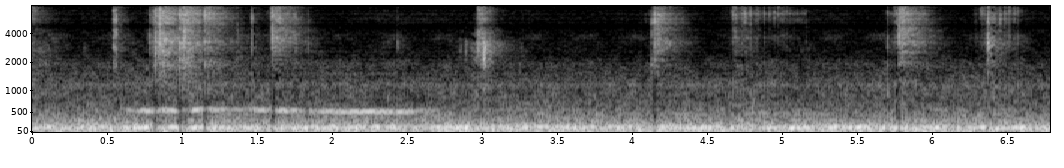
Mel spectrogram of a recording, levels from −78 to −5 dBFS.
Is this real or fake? fake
